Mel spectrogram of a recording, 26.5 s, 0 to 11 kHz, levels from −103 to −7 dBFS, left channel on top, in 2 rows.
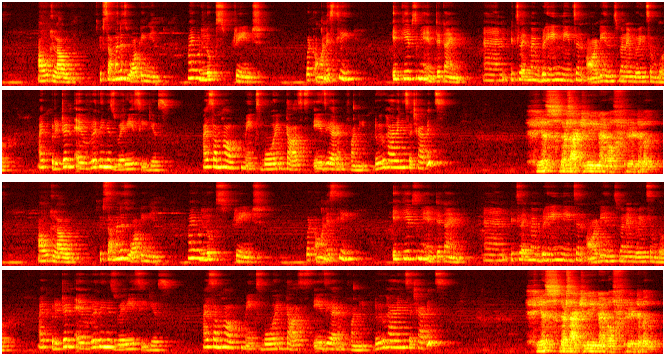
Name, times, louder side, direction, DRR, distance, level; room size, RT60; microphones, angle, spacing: voice 1, 0.7-1.5 2.0-3.3 3.7-5.2 6.1-7.1 7.8-9.3 9.6-13.4 13.9-16.5 17.3-22.0, left 2 dB, 45° left, 1.0 m, -32 dB
voice 2, 5.6-6.0 23.7-26.1, equal, 80° right, 4.0 m, -28 dB
8.5 x 7.7 x 5.4 m
head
